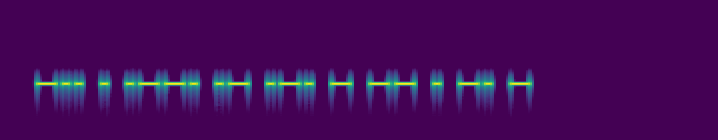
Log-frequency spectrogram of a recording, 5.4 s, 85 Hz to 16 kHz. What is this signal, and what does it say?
Morse code, heard as a keyed tone, about 25 wpm, 700 Hz. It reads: DEPARTMENT
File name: Ten Letter Words - 25wpm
